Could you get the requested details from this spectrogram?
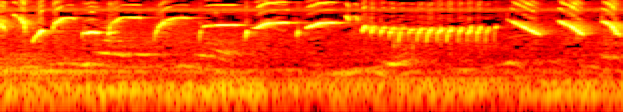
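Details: Canary pouring out a varied master song for young canaries and mute birds to copy; quick upslurred whistles, a short rattling trill, then rapid sweeping notes, over a soft background hum.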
